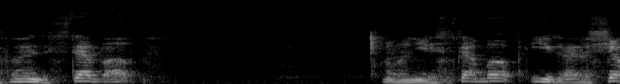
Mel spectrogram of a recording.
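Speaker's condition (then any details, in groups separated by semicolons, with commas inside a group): Multiple sclerosis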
